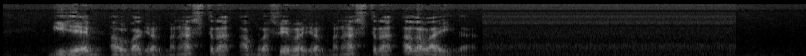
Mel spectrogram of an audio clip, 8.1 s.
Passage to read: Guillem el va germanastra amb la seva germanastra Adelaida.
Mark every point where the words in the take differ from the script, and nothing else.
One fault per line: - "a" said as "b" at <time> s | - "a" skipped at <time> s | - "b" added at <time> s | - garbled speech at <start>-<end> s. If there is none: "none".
none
